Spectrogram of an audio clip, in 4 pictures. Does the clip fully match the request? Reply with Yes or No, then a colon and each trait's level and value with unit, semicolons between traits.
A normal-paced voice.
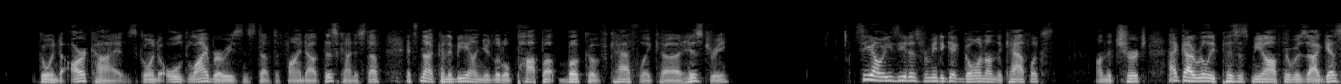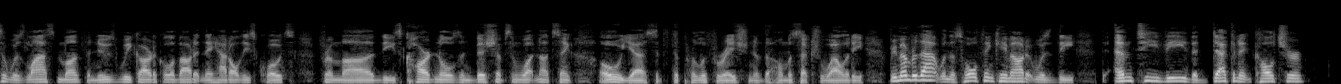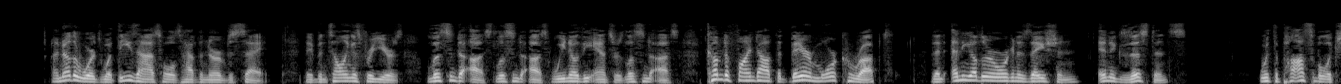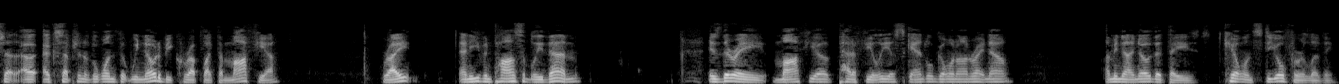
No: fast, 215 wpm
